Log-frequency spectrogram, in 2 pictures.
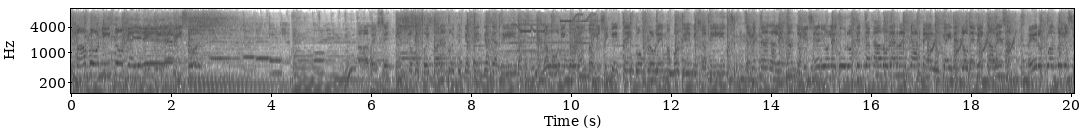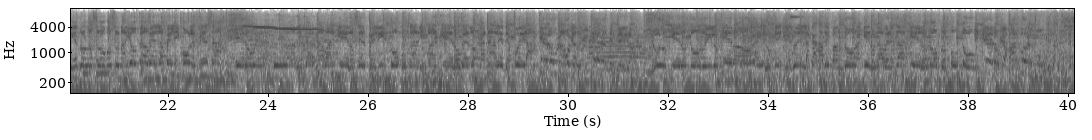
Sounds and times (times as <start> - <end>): Music: 0.0 - 40.1.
